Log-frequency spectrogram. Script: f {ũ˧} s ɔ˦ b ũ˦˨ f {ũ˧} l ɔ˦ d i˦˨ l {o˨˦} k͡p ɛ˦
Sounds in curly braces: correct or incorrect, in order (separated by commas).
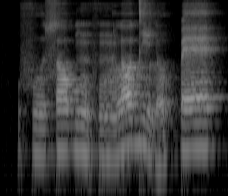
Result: incorrect, correct, correct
